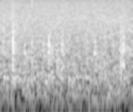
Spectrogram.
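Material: Nothing is struck.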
